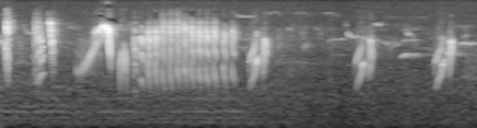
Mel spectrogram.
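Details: Mimicking marsh warbler (Acrocephalus palustris): quick chattering notes and a rising slur lead into a rapid buzzy trill, followed by scattered short rising chips.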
